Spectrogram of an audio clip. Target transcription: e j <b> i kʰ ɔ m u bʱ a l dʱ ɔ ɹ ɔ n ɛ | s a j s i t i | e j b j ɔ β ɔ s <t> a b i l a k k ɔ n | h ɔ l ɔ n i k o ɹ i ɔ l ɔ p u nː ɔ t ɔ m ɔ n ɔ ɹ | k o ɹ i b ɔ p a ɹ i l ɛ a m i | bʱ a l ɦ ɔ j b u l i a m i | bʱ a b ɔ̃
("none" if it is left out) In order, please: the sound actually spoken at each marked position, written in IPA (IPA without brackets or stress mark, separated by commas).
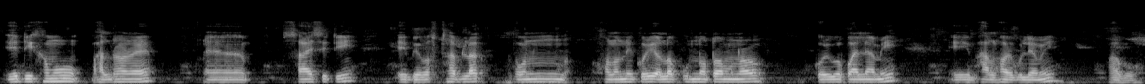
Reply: d, tʰ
